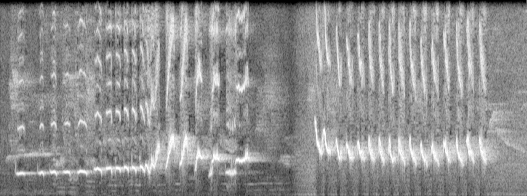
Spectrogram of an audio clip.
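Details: White-rumped shama in trotol gacor song: a steady whistled note climbs into rapid tumbling phrases, then after a brief gap comes a long run of quick, loud, repeated chirps at an even pace.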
